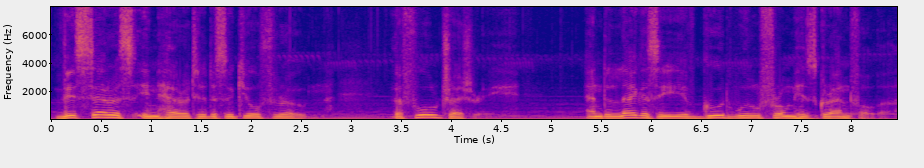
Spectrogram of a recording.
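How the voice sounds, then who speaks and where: A man narrating a bedtime story in a calm, soothing, measured manner. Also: mid-range voice.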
